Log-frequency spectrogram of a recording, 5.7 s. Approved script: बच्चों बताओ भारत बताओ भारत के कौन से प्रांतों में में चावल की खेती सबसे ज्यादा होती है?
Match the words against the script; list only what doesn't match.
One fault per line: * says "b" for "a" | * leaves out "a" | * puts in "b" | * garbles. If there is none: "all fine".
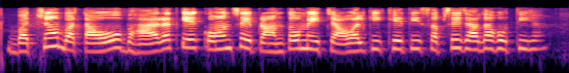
* leaves out "बताओ भारत"
* leaves out "में"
